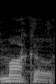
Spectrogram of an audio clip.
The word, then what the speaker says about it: Mako: They actually pronounce it Mako, so I should as well.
